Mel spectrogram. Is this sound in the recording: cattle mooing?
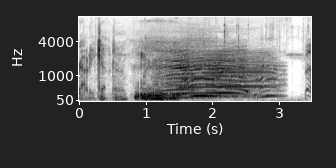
yes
